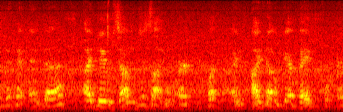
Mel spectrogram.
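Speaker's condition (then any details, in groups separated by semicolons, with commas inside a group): Cerebellar ataxia from brain tumour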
